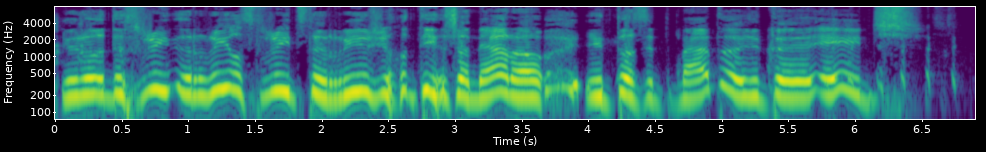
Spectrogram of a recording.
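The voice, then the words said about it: Vague put-on accent, Count-like voice. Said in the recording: “I don't even know what accent I'm doing. ... Kind of sounds like the Count from Sesame Street.”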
